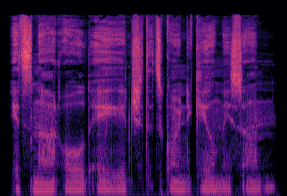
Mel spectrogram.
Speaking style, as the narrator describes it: Ryder says very quietly

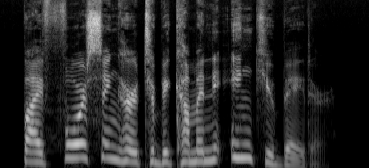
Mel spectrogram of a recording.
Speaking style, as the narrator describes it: Eve snapped back

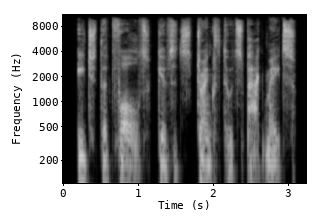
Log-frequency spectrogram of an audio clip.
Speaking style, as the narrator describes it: River Shoulders snarled

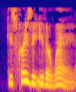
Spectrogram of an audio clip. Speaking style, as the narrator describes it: I laugh, trying to diminish the growing tension in the room

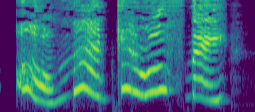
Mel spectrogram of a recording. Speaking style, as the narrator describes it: she cried

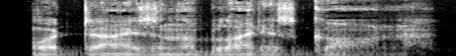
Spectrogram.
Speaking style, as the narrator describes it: Lan said wearily

